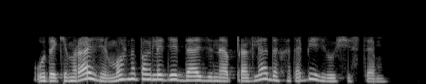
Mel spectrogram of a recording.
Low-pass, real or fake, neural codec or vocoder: 3.6 kHz; real; none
